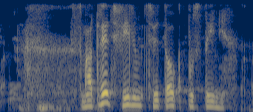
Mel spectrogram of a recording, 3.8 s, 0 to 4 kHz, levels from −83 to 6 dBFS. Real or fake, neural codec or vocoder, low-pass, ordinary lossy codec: real; none; 3.6 kHz; none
